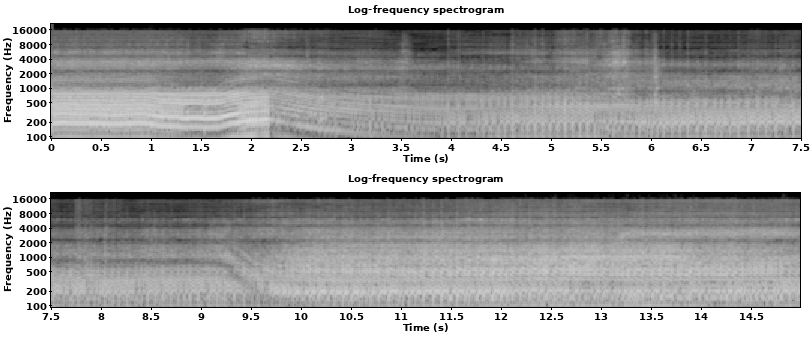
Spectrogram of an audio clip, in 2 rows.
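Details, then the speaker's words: Harbor Freight 67414 two-stroke ice auger, about eight or nine years old, after bolting on a replacement aftermarket carburetor, started with a drill: drops from a rev to a steady idle, then picks up smoothly without stumbling; it starts, idles and runs fine. "I was just shocked because it started right up it idles it runs fine"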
